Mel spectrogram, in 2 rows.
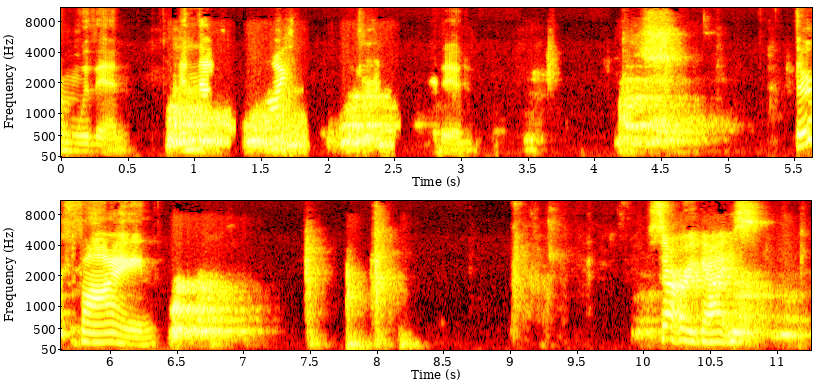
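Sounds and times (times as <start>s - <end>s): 
speech: 0.0s - 4.8s, 5.5s - 6.7s, 10.0s - 11.0s
German Shepherds barking: 0.8s - 2.6s, 4.2s - 5.1s, 6.4s - 7.3s, 9.9s - 11.2s.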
